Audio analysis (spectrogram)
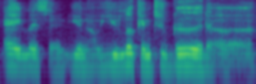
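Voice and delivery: low, smooth man's voice, quick at the end; imitating Bum Doc. Bum Doc on the phone telling her to stop dressing up, in a low imitation. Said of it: "he said".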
